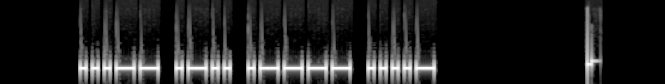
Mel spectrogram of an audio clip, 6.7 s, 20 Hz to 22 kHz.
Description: Morse code, heard as a keyed tone, about 20 wpm, 700 Hz. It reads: 3L14
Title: Four Letter-Number Combinations - 20wpm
